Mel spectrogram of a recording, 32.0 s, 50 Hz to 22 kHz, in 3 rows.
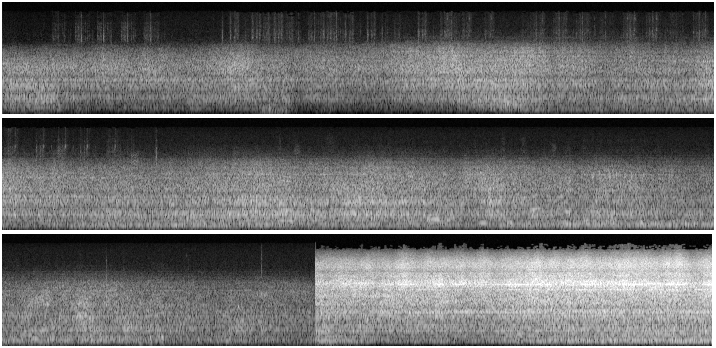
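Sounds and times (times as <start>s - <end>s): jet engines roaring: 7.2s - 32.0s.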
